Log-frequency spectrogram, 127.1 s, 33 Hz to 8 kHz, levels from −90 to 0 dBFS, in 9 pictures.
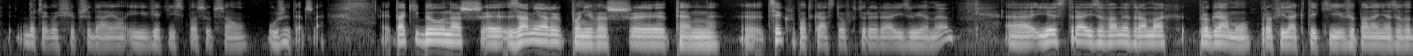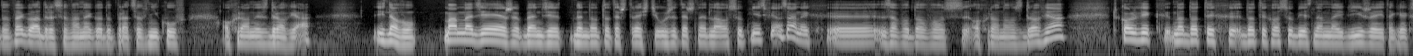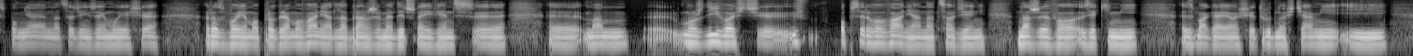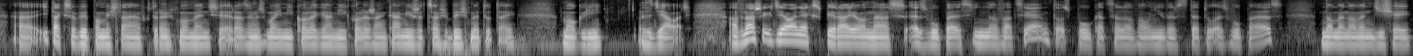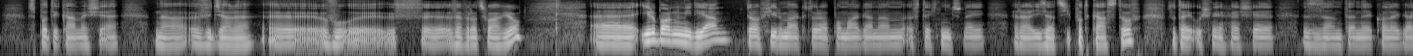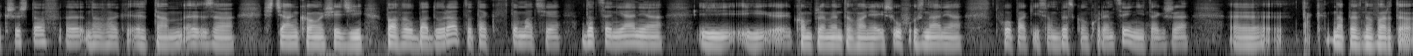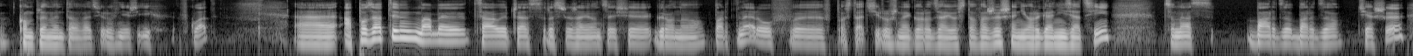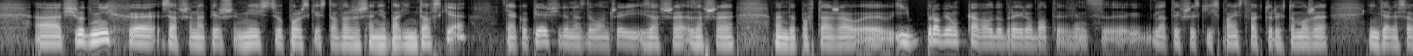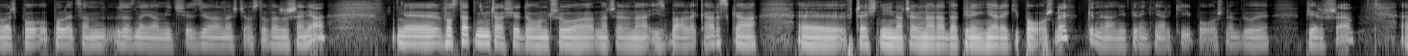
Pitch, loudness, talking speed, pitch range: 110 Hz, -28 LUFS, 125 wpm, 105-120 Hz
